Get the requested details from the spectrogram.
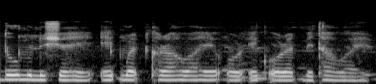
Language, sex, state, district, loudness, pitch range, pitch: Hindi, female, Arunachal Pradesh, Papum Pare, -17 LUFS, 190-205 Hz, 205 Hz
